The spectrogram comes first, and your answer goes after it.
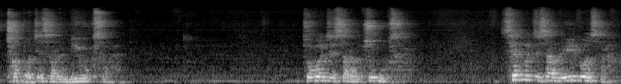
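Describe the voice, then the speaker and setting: A man preaching a sermon as pastor, telling stories in a lively way and acting out the voices of the people in them. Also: a little high, moderate pace, far from the mic, slight background noise. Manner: animated, acts out quoted voices. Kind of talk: sermon with humorous storytelling. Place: church sanctuary. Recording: echoey church hall, voice from off mic.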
